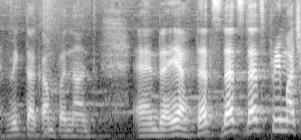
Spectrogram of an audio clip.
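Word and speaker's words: Victor Campenaerts: Yeah, these names with the, yeah, I said it right, Victor Campenat.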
